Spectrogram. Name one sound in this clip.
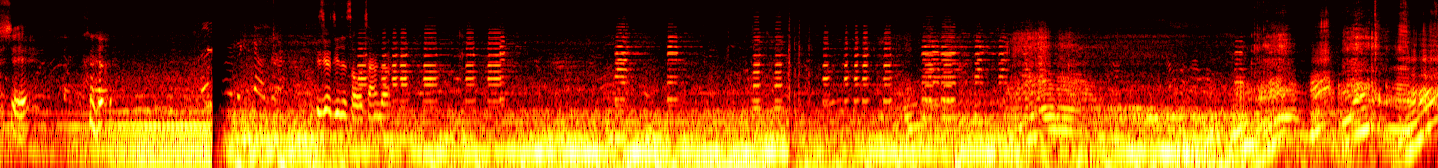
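Car engines rumble loudly at idle nearby.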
